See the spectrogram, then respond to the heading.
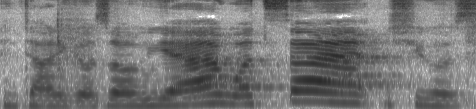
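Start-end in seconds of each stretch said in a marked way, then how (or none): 0.5-2.0 put-on Jersey accent, higher, louder, slower. Speaker retells Dottie replying to a young girl's good news, Dottie's Jersey accent. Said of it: "Dottie's like in her Jersey accent".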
